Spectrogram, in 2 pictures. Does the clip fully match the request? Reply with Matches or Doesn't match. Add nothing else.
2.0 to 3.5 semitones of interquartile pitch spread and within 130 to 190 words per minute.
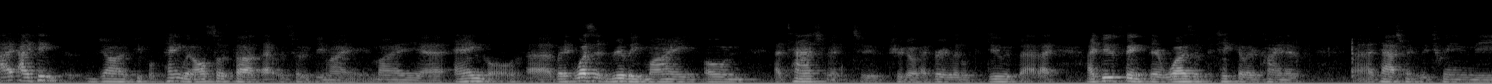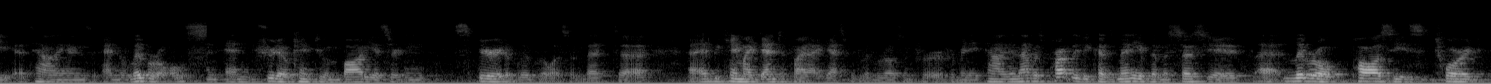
Matches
